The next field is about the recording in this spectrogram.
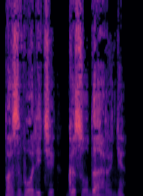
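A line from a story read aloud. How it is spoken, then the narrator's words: Whispered question. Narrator (Russian): шепотом спросила женщина из пустыни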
